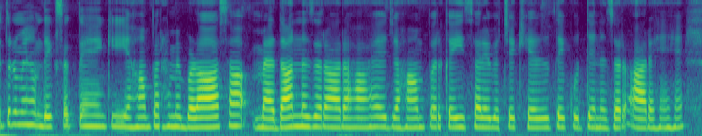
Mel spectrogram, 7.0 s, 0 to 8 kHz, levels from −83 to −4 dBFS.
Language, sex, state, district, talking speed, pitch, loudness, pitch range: Hindi, female, West Bengal, Purulia, 240 wpm, 215 Hz, -18 LUFS, 210-225 Hz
